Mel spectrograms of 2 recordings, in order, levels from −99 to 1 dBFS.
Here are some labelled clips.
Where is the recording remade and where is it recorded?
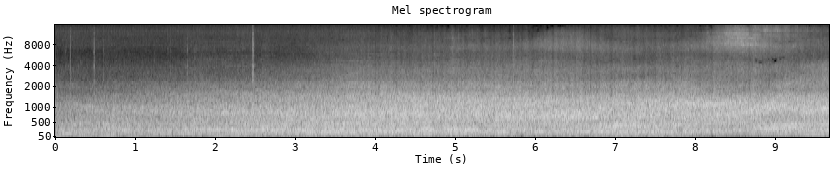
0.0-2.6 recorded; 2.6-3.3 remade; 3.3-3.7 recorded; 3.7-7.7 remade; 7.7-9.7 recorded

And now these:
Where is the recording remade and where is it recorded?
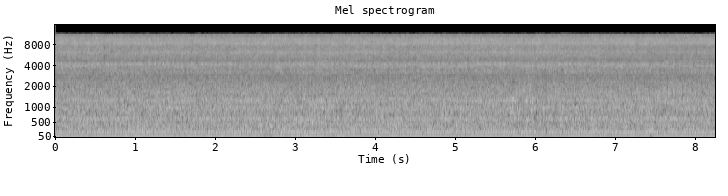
0.0-2.5 recorded; 2.5-3.6 remade; 3.6-5.7 recorded; 5.7-6.3 remade; 6.3-6.9 recorded; 6.9-7.8 remade; 7.8-8.3 recorded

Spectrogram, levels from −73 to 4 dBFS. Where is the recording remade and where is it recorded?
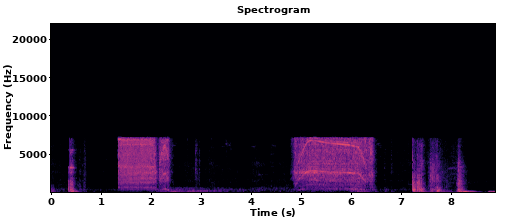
0.0-1.4 recorded; 1.4-2.0 remade; 2.0-8.9 recorded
